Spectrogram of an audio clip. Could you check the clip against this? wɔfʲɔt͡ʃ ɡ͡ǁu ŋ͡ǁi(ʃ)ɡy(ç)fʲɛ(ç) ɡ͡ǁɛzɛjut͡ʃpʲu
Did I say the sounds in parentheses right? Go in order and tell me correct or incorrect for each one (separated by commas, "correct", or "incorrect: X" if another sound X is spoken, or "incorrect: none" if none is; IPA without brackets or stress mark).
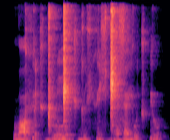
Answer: incorrect: t͡ʃ, correct, correct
